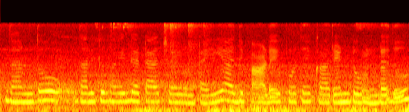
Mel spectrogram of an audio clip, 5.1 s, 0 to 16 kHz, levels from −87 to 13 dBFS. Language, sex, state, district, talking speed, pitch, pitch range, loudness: Telugu, female, Telangana, Karimnagar, 115 wpm, 255 Hz, 245-270 Hz, -15 LUFS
